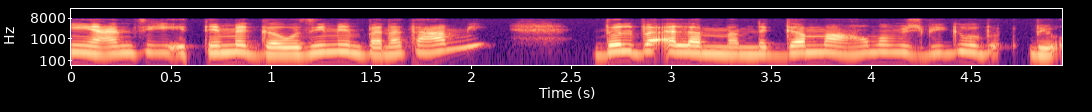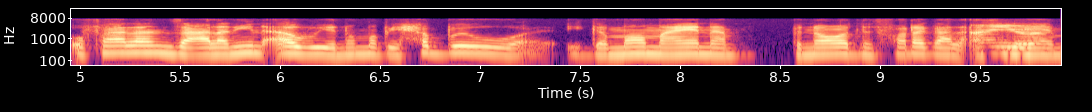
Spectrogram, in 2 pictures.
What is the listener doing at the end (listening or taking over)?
taking over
